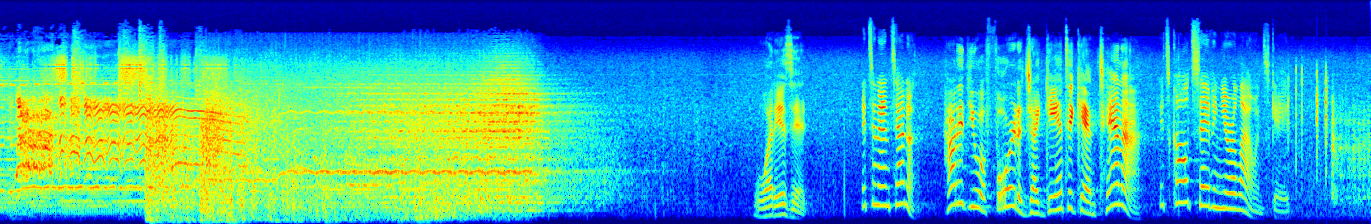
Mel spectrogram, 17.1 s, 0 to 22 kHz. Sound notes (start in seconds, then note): 0.0 laughing maniacally; 1.5 thunder crashing; 16.6 machine whirring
